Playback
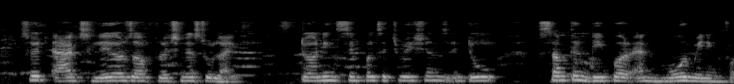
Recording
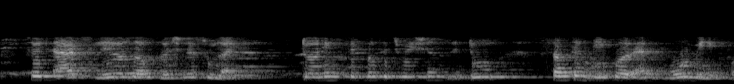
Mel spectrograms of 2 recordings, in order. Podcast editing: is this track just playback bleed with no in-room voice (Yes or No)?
Yes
